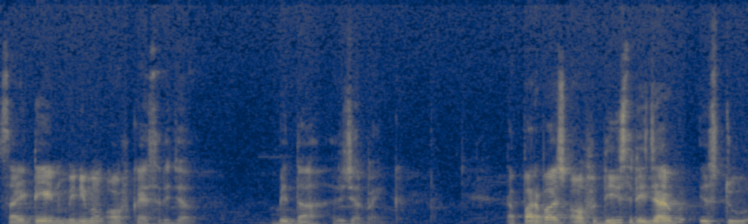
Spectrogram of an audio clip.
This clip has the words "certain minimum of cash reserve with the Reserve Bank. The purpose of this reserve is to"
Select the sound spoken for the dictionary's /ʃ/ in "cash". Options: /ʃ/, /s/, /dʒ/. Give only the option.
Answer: /s/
